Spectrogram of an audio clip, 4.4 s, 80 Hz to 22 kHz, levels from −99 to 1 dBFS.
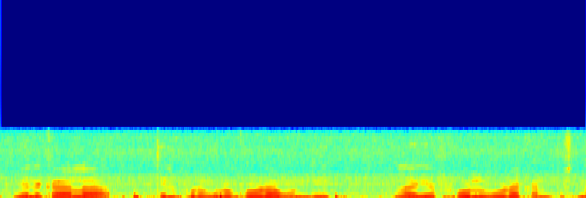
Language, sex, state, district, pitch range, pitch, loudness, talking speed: Telugu, male, Telangana, Adilabad, 105-110 Hz, 110 Hz, -17 LUFS, 125 wpm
